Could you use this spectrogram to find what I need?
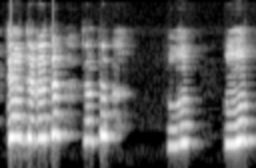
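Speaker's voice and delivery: high, loud wild dun-dun; crazy. Shown as a demonstration. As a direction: freak out on the drum sound. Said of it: "freak out and be crazy".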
